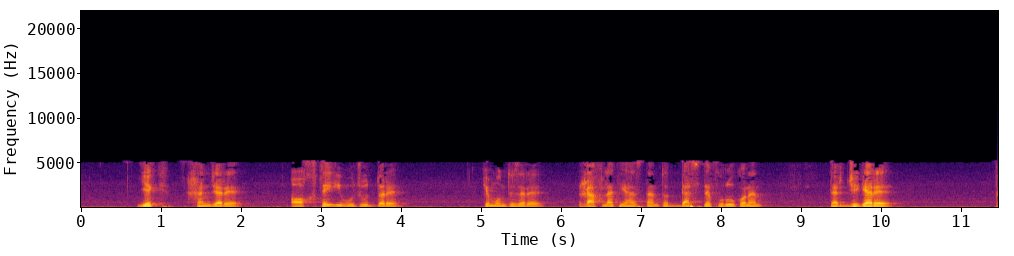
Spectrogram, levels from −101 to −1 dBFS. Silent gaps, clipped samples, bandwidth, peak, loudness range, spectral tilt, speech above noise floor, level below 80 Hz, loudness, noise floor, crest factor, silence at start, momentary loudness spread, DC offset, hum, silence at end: none; under 0.1%; 5.4 kHz; 0 dBFS; 4 LU; -8.5 dB/octave; 29 dB; -32 dBFS; -21 LUFS; -49 dBFS; 22 dB; 0.7 s; 11 LU; under 0.1%; none; 0 s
